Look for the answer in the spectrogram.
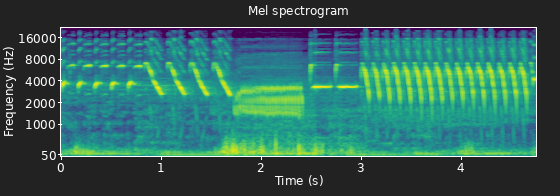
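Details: Master canary singing, long continuous song for tutoring other birds: quick descending whistles, a low buzzy rattle, a pure held note, then a long rapid series of repeated sharp chips.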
